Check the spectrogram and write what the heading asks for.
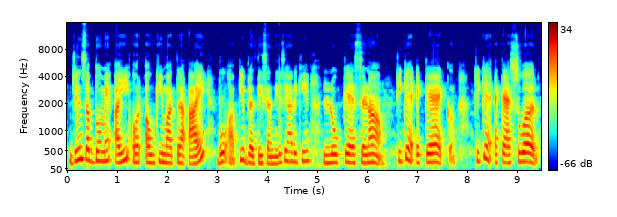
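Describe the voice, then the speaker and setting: A woman's voice: on the high side, lo-fi sound. A woman teaching a grammar lesson, asking questions and answering them herself, with frequent verbal check-ins. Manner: repeats questions and answers them herself, says "ठीक है" often. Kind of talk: classroom-style grammar lesson.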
